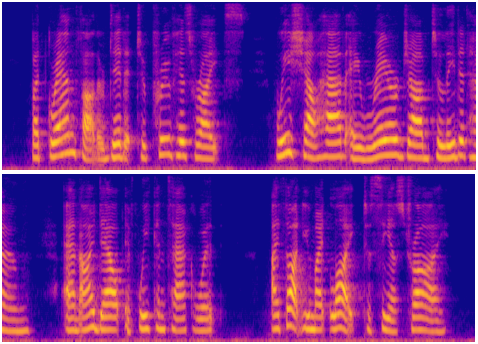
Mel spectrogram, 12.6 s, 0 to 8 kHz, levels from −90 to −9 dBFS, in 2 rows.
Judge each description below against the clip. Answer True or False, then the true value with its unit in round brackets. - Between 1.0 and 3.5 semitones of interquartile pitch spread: True (2.8 semitones)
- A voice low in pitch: False (230 Hz)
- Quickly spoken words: False (165 wpm)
